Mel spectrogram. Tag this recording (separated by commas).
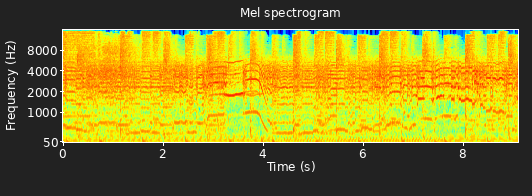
Musical instrument, fiddle, Music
